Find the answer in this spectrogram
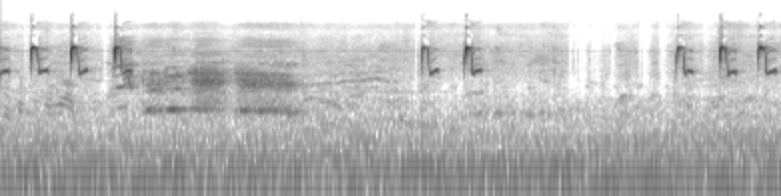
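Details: Olive-backed tailorbird male singing for a training recording: clusters of two or three sharp, high, downturned notes separated by pauses, with a rough, buzzy burst of another sound in between.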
